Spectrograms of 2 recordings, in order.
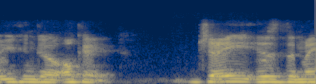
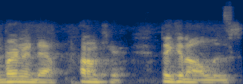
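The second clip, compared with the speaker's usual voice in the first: ordinary talk, nothing marked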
